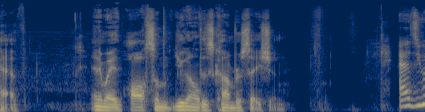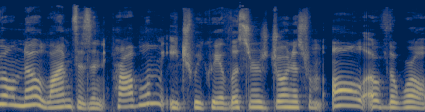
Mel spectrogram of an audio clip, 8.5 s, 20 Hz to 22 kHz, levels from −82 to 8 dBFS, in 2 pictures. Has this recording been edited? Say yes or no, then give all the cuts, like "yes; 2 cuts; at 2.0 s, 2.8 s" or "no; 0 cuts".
yes; 4 cuts; at 1.2 s, 2.0 s, 5.0 s, 5.3 s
